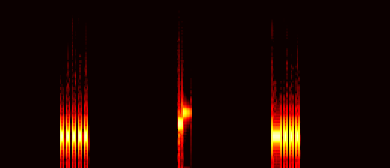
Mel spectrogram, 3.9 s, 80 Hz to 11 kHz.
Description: Morse code, heard as a keyed tone, about 38 wpm, 700 Hz. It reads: 5 B
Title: Single Character (Letter:Number:Punctuation:Prosign) 40wpm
